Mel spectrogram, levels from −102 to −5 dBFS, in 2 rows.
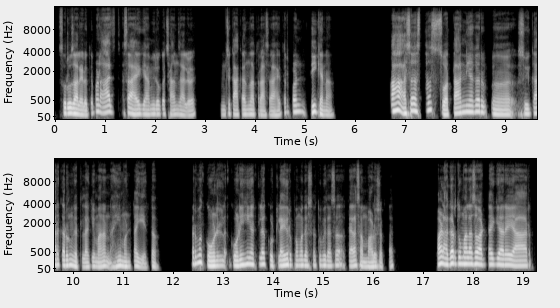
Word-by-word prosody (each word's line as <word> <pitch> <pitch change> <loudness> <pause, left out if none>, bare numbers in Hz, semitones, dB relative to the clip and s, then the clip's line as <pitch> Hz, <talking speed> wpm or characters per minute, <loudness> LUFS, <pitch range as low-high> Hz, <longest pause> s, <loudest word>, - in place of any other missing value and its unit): सुरु 135 0 +4
झालेले 120 -6 +4
होते. 100 +7 -5
पण 180 -1 -1
आज 160 +3 0 0.2
असं 125 - -3
आहे 115 -2 +2
की 115 - -5
आम्ही 115 +2 -3
लोकं 115 +1 -3
छान 110 +1 -5
झालोय. 95 -3 -3 0.6
आमच्या 105 +3 -7
काकांना 110 +1 -2
त्रास 95 -2 -6
आहे, 95 +1 -3
तर 145 - -7
पण 170 0 0 0.2
ठीक 165 -4 +2
आहे 110 - +2
ना. 95 -2 -5 1.2
हां, 185 +1 +6
हां, 205 -7 +6
असं 190 +9 +4
असतं. 195 +4 -2
स्वतःनी 135 - +1
अगर 170 +1 +2
अ, 110 - -2
स्वीकार 135 +4 0
करून 130 +1 +2
घेतला 100 -3 -1
की 110 +2 -5
मला 105 +3 +1
नाही 105 +3 -2
म्हणता 115 -1 -1
येतं, 95 0 -3 0.7
तर 165 - 0
मग 205 +3 +3
कोण 125 0 +3 0.2
कोणीही 140 +5 +3
यातलं 160 0 +1
कुठल्याही 130 +3 +2
रूपामध्ये 135 -2 -1
असतं 125 +1 -6
तुम्ही 130 0 -2
त्याच 120 +1 -4
त्याला 125 -3 -2
सांभाळू 105 -4 0
शकता. 105 +1 -8 0.9
पण 170 +3 +5
अगर 165 +3 +5
तुम्हाला 170 -1 +4
असं 165 +1 +3
वाटतंय 155 -1 +2
की 155 - -1
"अरे 145 -1 +4
यार! 125 -1 +2
125 Hz, 175 wpm, -22 LUFS, 110-150 Hz, 1.2 s, हां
